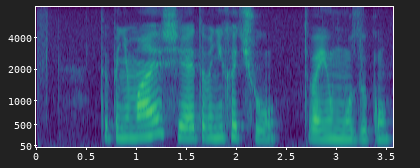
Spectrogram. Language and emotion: Russian, neutral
